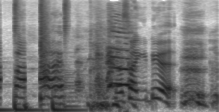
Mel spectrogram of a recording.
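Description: A burst of laughter from several people, broken into short high whoops that fall steeply in pitch.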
